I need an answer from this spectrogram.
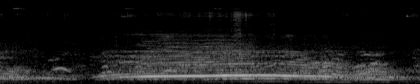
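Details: A relaxed heifer at an Indonesian animal market gives one sustained, even, tonal moo lasting about two seconds, with faint voices and a low murmur behind it.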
